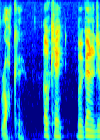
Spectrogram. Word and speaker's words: Roku: show you rocking withu I mispronounce it every time he actually supposed to say Roku I can't I can't bring myself to say Roku it's Roku okay we're going to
